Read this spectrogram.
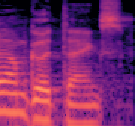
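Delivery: low, soft, unenthusiastic answer; mock the expected muted small talk; dutifully underwhelmed; subdued polite reply. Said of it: "'Cause you're supposed to go".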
